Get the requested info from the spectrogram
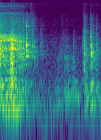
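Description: A flatbed screen-printing press lifting its screen frame: a steady mechanical whir with a low hum that cuts off about half a second in, then a few light clicks near the end.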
